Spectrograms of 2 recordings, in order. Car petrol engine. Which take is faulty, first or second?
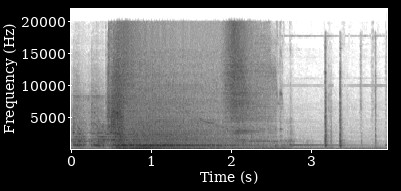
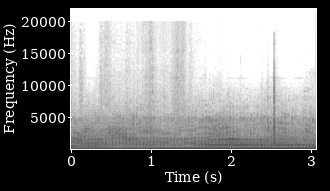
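second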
